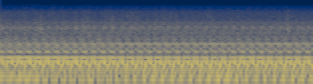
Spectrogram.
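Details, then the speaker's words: RV freshwater pump after four noise-reduction fixes, heard from inches away with an accumulator tank: smooth, constant low hum with a fine even pulse and no rattle or buzz; the pump runs quietly. "So you can hear it pumping, and I mean, I'm inches away and it's not that loud."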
